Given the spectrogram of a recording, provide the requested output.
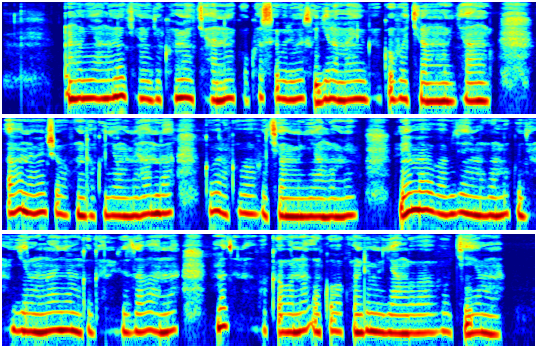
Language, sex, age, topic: Kinyarwanda, female, 25-35, education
